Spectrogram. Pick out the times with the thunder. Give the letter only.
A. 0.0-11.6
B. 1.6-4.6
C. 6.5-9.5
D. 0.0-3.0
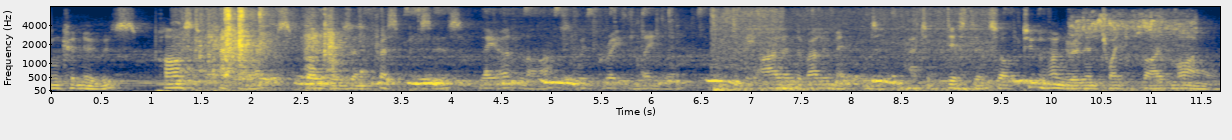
C.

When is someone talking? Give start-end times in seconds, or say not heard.
0.0-11.6.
